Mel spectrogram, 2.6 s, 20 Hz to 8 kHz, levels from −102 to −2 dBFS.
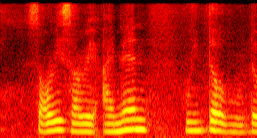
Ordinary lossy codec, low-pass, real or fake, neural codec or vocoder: AAC, 32 kbps; 7.2 kHz; fake; codec, 16 kHz in and 24 kHz out, 0.4 kbps, LongCat-Audio-Codec, fine tuned four codebook decoder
